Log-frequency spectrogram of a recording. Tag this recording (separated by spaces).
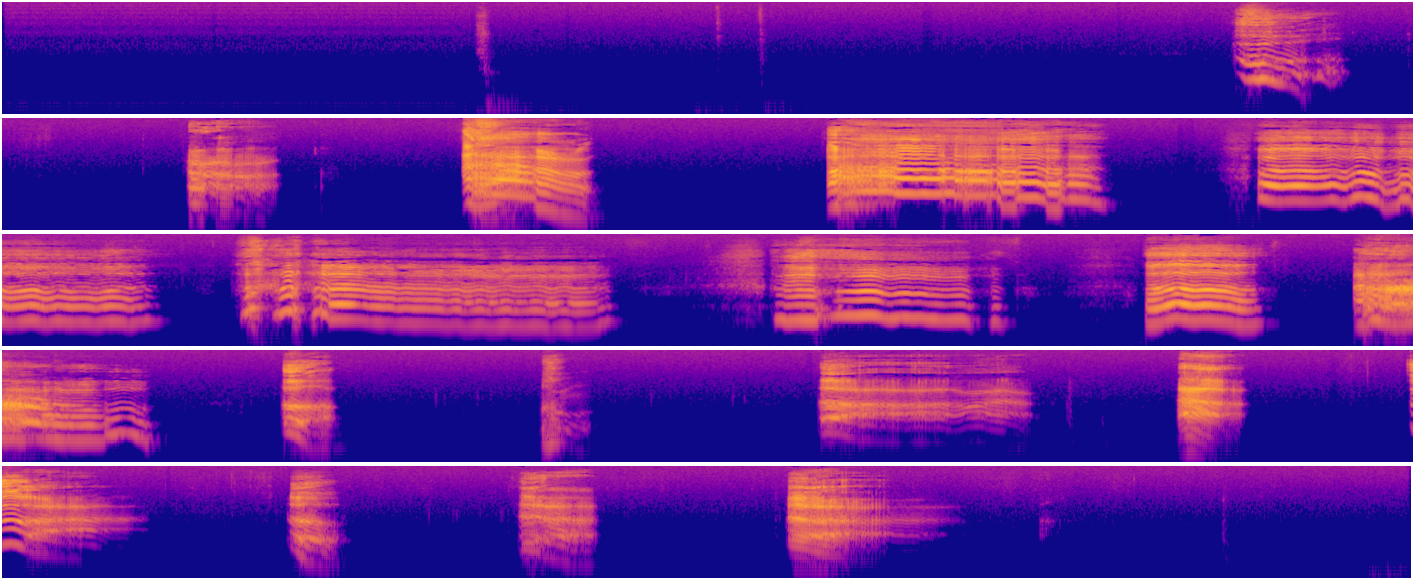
fear agony screams recording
